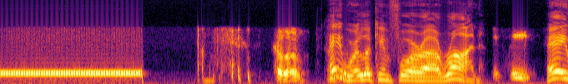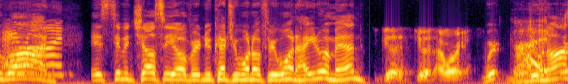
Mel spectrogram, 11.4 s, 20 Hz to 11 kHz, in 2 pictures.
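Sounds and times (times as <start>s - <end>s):
phone ringing tone on an outgoing call: 0.0s - 1.5s
speech: 2.8s - 11.3s.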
